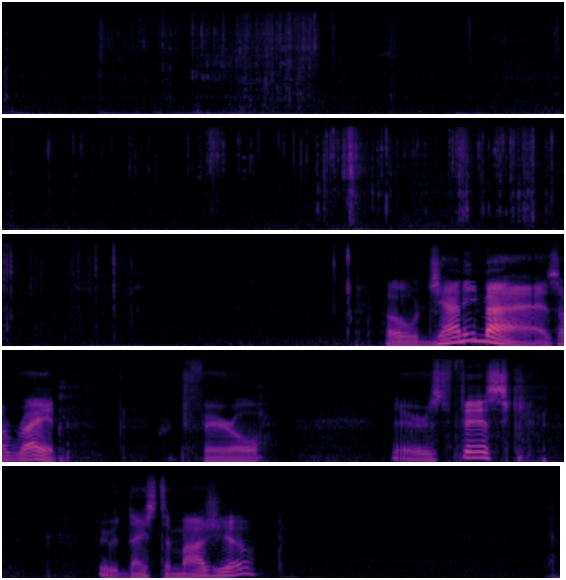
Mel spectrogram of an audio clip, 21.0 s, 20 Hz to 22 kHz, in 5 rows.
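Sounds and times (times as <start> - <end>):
foil wrapper tearing and crinkling: 0.7 - 9.7.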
